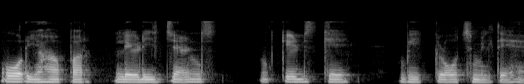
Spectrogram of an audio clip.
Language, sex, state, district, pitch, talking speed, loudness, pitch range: Hindi, male, Bihar, Vaishali, 115 Hz, 125 wpm, -21 LUFS, 110-115 Hz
